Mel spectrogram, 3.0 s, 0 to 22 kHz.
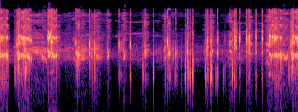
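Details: Swiftlet external sound from a 2020 set: loud clicking chirps and high twitters, irregular and clustered, with short silent gaps in the middle.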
